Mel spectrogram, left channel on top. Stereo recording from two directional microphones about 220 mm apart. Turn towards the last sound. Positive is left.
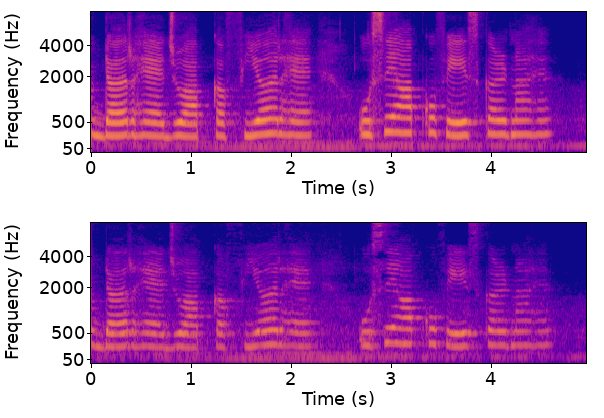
turn(degrees=50)  # may be behind; listen again after turning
